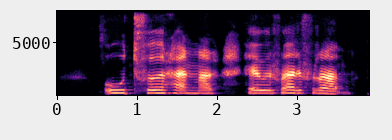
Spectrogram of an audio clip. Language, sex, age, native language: Icelandic, male, 6, Icelandic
